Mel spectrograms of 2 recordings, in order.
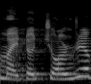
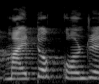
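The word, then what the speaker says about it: mitochondria: काफ़ी ज़्यादा स्टूडेंट्स ने जो पहले माइटोकॉन्ड्रिया को माइटोचॉन्ड्रिया पढ़ते थे, बट दिस इज़ नॉट, यानी ये गलत प्रोनाउंसिएशन है, तो ऑप्शन बी का माइटोकॉन्ड्रिया इसका करेक्ट आंसर है। तो इस तरीके से इसको हम प्रोनाउंस करेंगे।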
